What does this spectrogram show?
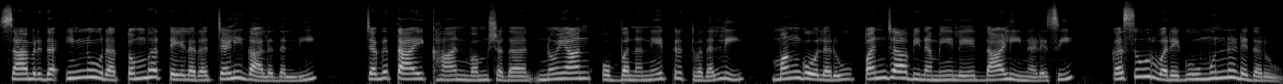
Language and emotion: Kannada, neutral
